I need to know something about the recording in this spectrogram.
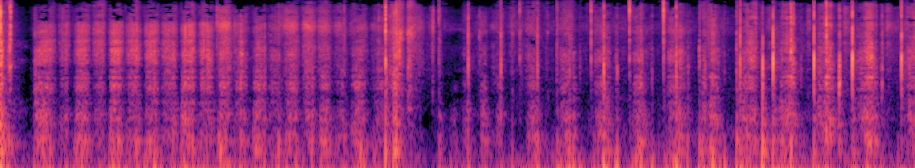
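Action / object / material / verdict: scrape / scratch-off coated cardboard puzzle / cardboard / none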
